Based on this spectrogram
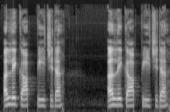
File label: "vlekappecetv", Muscogee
